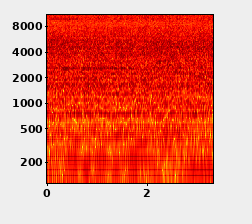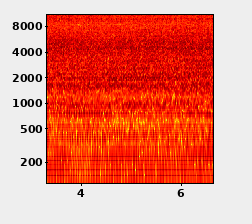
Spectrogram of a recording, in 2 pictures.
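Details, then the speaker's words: Kawasaki GPZ600R four-cylinder first start on choke after standing over 18 months; lumpy, uneven idle with one pulse missing each cycle, running on three cylinders, fourth occasionally trying to catch. "Sounds like it's running on 3 cylinders, but not bad for 18 months off the road. Definitely running on 3."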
